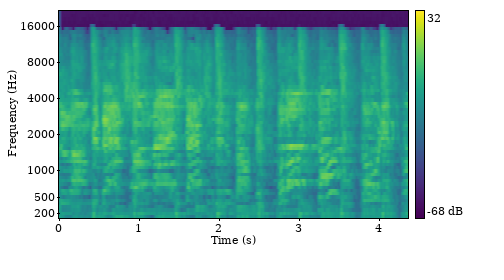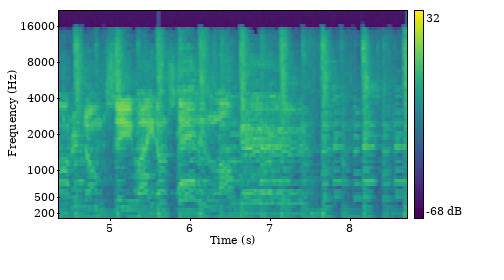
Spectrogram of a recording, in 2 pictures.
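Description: Live country band playing an instrumental break in western swing style: a lead melody line with vibrato over rhythm guitar, bass and a steady beat.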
